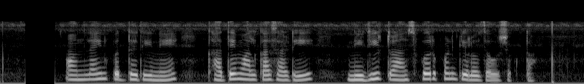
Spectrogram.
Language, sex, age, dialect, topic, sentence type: Marathi, female, 18-24, Southern Konkan, banking, statement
